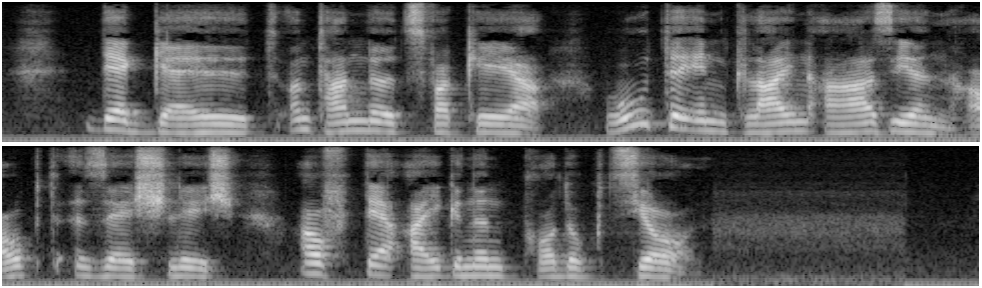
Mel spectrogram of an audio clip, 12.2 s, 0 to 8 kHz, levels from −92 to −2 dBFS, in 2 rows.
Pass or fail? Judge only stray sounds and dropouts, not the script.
pass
